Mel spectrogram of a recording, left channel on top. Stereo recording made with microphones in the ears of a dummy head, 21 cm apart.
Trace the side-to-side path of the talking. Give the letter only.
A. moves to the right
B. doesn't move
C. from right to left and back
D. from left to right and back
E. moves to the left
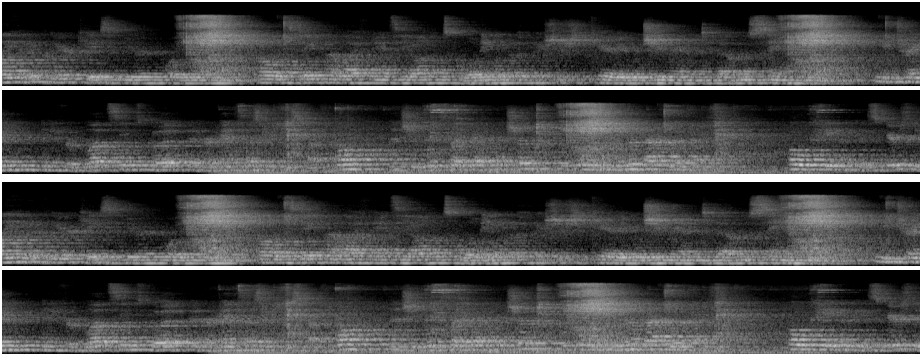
B.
